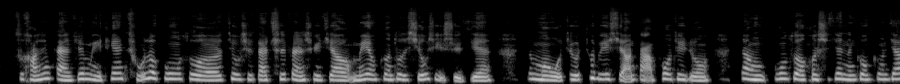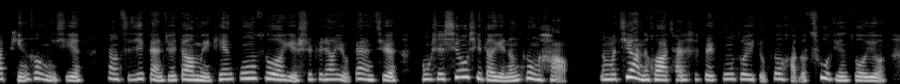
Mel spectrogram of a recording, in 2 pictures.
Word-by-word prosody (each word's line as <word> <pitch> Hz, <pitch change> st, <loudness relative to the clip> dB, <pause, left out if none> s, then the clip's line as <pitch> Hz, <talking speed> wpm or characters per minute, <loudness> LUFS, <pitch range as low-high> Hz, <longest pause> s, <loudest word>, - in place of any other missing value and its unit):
就 240 Hz, -, -7 dB
好 205 Hz, -3 st, 0 dB
像 270 Hz, +2 st, 0 dB
感 205 Hz, -7 st, +1 dB
觉 250 Hz, -, 0 dB
每 225 Hz, -6 st, +1 dB
天， 265 Hz, +6 st, -3 dB
除 235 Hz, 0 st, -4 dB
了 280 Hz, -1 st, +3 dB
工 255 Hz, -1 st, -1 dB
作 205 Hz, -5 st, +1 dB
就 230 Hz, +3 st, -3 dB
是 220 Hz, -1 st, -5 dB
在 205 Hz, -2 st, 0 dB
吃 235 Hz, +3 st, -4 dB
饭 215 Hz, -4 st, 0 dB
睡 215 Hz, -2 st, -3 dB
觉， 195 Hz, -2 st, +1 dB
没 200 Hz, +4 st, +1 dB
有 235 Hz, -2 st, +1 dB
更 225 Hz, -2 st, -2 dB
多 235 Hz, 0 st, -1 dB
的 -, -, 0 dB
休 220 Hz, +2 st, -1 dB
息 245 Hz, -2 st, -4 dB
时 155 Hz, -, -2 dB
间， 180 Hz, +1 st, 0 dB, 0.3 s
那 250 Hz, -, -4 dB
么 215 Hz, -4 st, +4 dB
我 180 Hz, -2 st, +2 dB
就 210 Hz, +3 st, -1 dB
特 295 Hz, +7 st, -1 dB
别 240 Hz, -2 st, -1 dB
想 220 Hz, -2 st, -2 dB
打 220 Hz, -, -1 dB
破 250 Hz, -2 st, -3 dB
这 230 Hz, -1 st, 0 dB
种， 180 Hz, +1 st, 0 dB, 0.3 s
让 225 Hz, -6 st, +3 dB
工 255 Hz, +5 st, -2 dB
作 250 Hz, -4 st, +1 dB
和 230 Hz, +1 st, -1 dB
时 230 Hz, +1 st, -6 dB
间 250 Hz, 0 st, 0 dB
能 215 Hz, -, +2 dB
够 225 Hz, +1 st, -1 dB
更 235 Hz, 0 st, -4 dB
加 250 Hz, +1 st, 0 dB
平 210 Hz, -3 st, -2 dB
衡 255 Hz, -8 st, 0 dB
一 -, -, 0 dB
些， 185 Hz, 0 st, -1 dB, 0.2 s
让 255 Hz, -3 st, -2 dB
自 210 Hz, -2 st, -10 dB
己 250 Hz, +3 st, +1 dB
感 210 Hz, -6 st, +1 dB
觉 195 Hz, -, 0 dB
到 215 Hz, 0 st, +3 dB
每 190 Hz, -5 st, +5 dB
天 235 Hz, +7 st, -2 dB
工 270 Hz, +2 st, +2 dB
作 250 Hz, -6 st, +3 dB
也 175 Hz, -, +1 dB
是 195 Hz, +5 st, -4 dB
非 230 Hz, 0 st, -5 dB
常 230 Hz, 0 st, 0 dB
有 210 Hz, -, -1 dB
干 245 Hz, -4 st, 0 dB
劲， 200 Hz, -3 st, +1 dB, 0.2 s
同 235 Hz, 0 st, -1 dB
时 245 Hz, +1 st, -1 dB
休 325 Hz, +8 st, +3 dB
息 300 Hz, -4 st, -1 dB
地 200 Hz, -5 st, +2 dB
也 175 Hz, -, +4 dB
能 175 Hz, +4 st, +3 dB
更 245 Hz, -1 st, +2 dB
好， 200 Hz, -1 st, -1 dB, 0.3 s
那 225 Hz, -, -1 dB
么 230 Hz, -, +3 dB
这 335 Hz, +9 st, +5 dB
样 305 Hz, -, +6 dB
的 210 Hz, -, +4 dB
话， 210 Hz, -1 st, +4 dB
才 210 Hz, 0 st, -2 dB
是 220 Hz, +1 st, -10 dB
对 215 Hz, -3 st, 0 dB
工 245 Hz, +2 st, -3 dB
作 235 Hz, -1 st, 0 dB
一 -, -, +2 dB
种 -, -, -5 dB
更 255 Hz, -1 st, -1 dB
好 230 Hz, -, -4 dB
的 180 Hz, -, -3 dB
促 275 Hz, -, 0 dB
进 185 Hz, -5 st, +2 dB
作 185 Hz, -2 st, +1 dB
用。 170 Hz, +2 st, +3 dB
225 Hz, 325 characters per minute, -23 LUFS, 200-245 Hz, 0.3 s, 样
